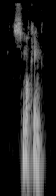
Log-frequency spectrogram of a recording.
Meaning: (noun) An embroidery technique in which the fabric is gathered and then embroidered with decorative stitches to hold the gathers in place; the product of the use of this embroidery technique
- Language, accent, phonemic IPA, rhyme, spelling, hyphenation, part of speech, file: English, Received Pronunciation, /ˈsmɒkɪŋ/, -ɒkɪŋ, smocking, smock‧ing, noun / verb, En-uk-smocking.oga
